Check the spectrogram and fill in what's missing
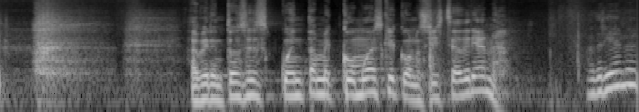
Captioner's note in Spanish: exhala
